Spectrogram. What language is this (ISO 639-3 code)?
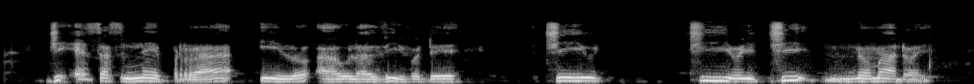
epo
